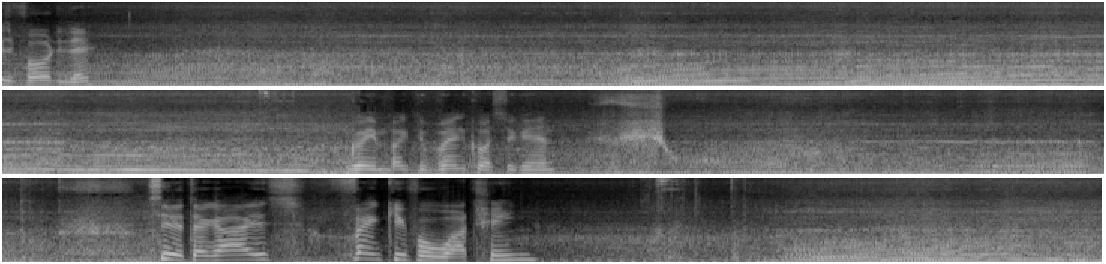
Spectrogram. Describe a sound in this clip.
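A motorcycle engine hums and revs as the bike rides along.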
